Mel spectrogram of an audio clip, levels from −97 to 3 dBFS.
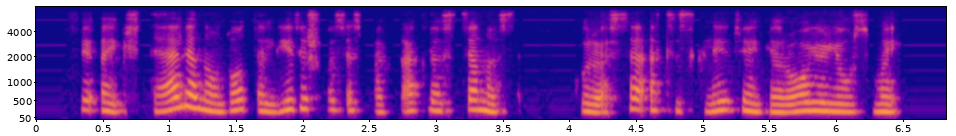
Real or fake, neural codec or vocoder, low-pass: fake; vocoder, 22.05 kHz, 80 mel bands, HiFi-GAN; 7.2 kHz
